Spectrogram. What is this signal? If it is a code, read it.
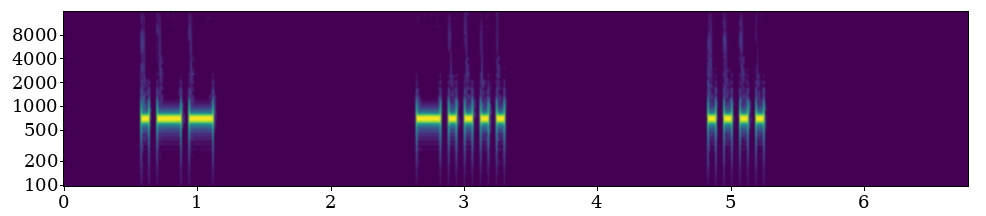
Morse code, heard as a keyed tone, about 20 wpm, spaced as for 5 wpm, 690 Hz. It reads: W6H
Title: 229 Lesson 37e - Letter x - Three Characters 20wpm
